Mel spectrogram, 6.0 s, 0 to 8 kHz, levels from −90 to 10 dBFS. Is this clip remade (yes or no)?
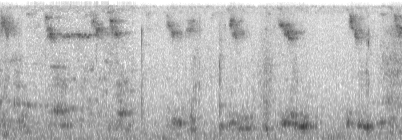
no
